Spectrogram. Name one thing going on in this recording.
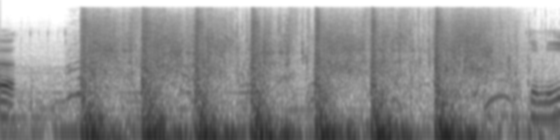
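Heavy boots stomp down hard several times.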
